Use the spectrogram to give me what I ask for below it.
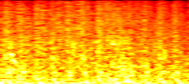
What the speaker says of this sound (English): Stray bullets.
